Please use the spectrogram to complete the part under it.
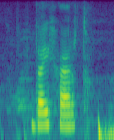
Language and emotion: Russian, neutral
